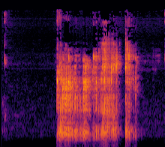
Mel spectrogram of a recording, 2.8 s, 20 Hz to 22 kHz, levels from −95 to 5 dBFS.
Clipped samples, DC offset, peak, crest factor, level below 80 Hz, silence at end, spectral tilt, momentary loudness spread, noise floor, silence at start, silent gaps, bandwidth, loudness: under 0.1%; under 0.1%; 0 dBFS; 22 dB; -74 dBFS; 0.45 s; 1.5 dB/octave; 9 LU; -68 dBFS; 0.05 s; none; 16.5 kHz; -17 LUFS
